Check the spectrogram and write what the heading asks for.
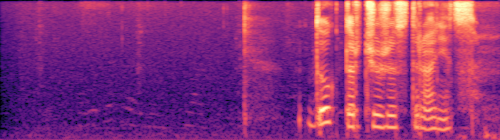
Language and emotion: Russian, neutral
